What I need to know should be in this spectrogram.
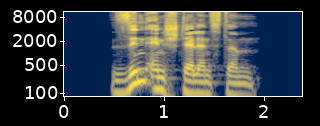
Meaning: strong dative masculine/neuter singular superlative degree of sinnentstellend
- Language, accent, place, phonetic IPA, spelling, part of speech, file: German, Germany, Berlin, [ˈzɪnʔɛntˌʃtɛlənt͡stəm], sinnentstellendstem, adjective, De-sinnentstellendstem.ogg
